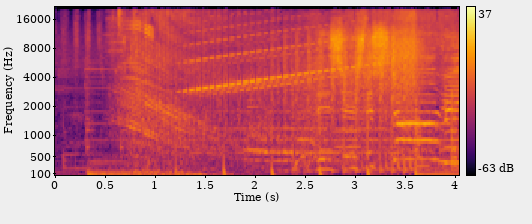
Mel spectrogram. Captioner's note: electronic swoosh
